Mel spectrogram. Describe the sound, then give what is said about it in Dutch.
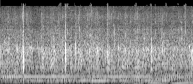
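An audience applauds steadily, many hands clapping in a dense, continuous patter at moderate loudness for the whole two seconds, with no one talking over it. “Waarom geen applaus?”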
